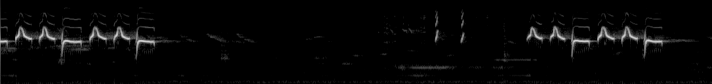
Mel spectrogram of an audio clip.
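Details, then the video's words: Forest red-whiskered bulbul in song: two rapid phrases of bright, bouncing whistled notes that rise then drop, separated by a quiet gap of about four seconds with a few faint high clicks. "Chim chim mào rừng hót cực kì"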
